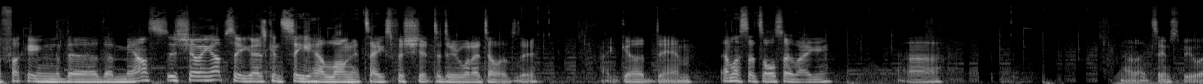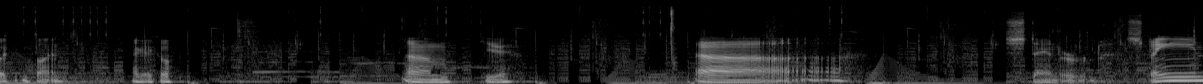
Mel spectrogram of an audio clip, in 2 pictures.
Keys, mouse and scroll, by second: 5.4 click, 6.7 scroll up 1, 10.0 click, 12.2 click, 12.6 click, 12.8 click, 13.0 click, 15.1 click, 16.4 click, 16.7 click, 18.4 click, 18.6 click, 20.3 click, 22.4-24.0 typing.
